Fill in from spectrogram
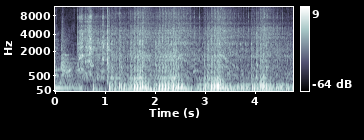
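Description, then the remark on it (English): A motorcycle engine idles and revs on the driveway of a home in Santa Cruz with a steady, sputtering low rumble and uneven pulses, while about half a dozen bikers chat indistinctly in the background and work on their motorcycles. “outside on the driveway, a half dozen bikers are chatting and working on their rides.”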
